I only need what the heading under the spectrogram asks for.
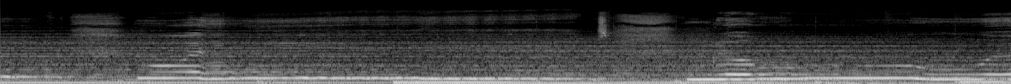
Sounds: music

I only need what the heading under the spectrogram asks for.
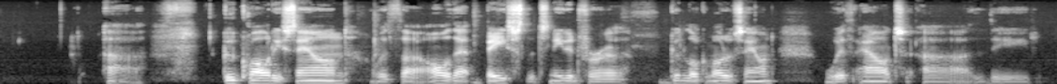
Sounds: speech

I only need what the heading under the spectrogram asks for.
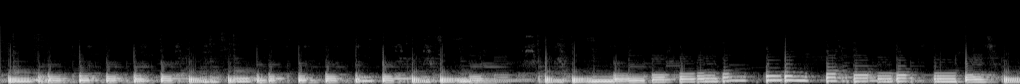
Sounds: playing double bass

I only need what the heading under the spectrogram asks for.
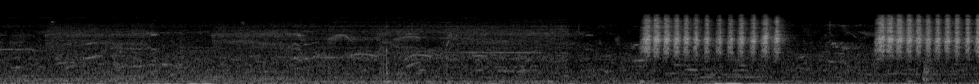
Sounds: magpie calling

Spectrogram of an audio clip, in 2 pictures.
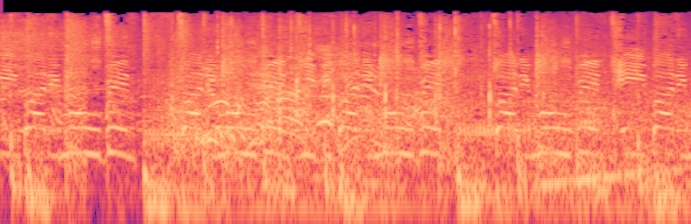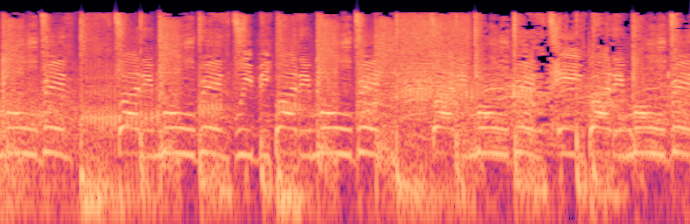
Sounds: music

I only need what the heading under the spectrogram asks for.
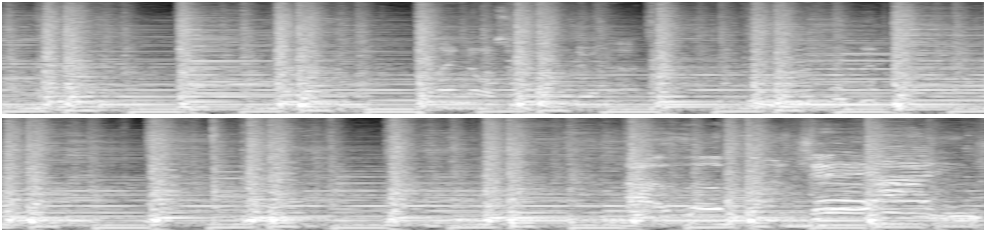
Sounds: music

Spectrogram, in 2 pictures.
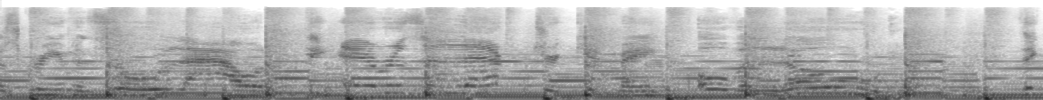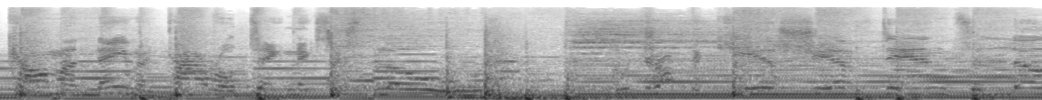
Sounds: music

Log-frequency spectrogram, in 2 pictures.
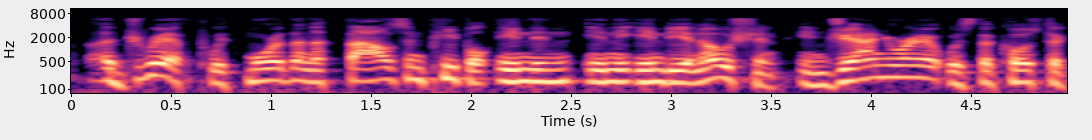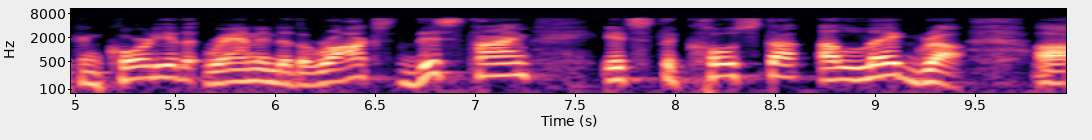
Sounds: speech

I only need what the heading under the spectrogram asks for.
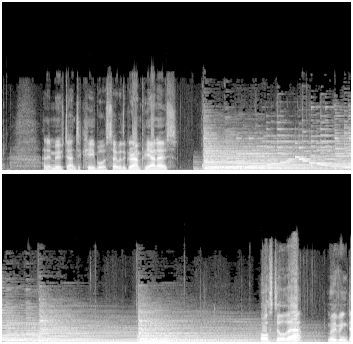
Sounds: speech
music

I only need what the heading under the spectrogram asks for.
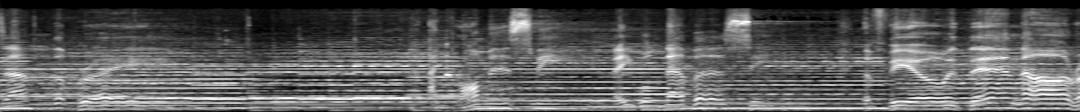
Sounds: music
sad music

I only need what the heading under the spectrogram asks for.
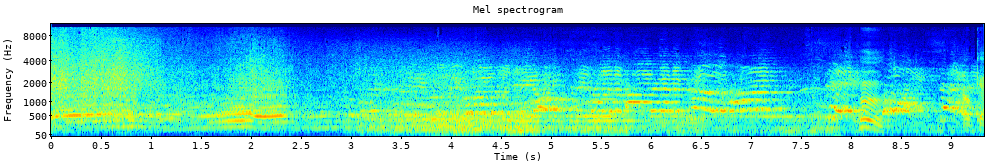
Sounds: speech

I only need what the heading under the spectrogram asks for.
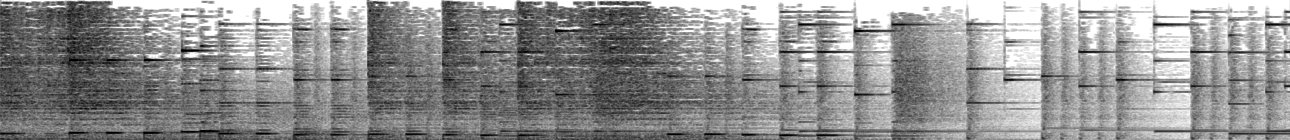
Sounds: music

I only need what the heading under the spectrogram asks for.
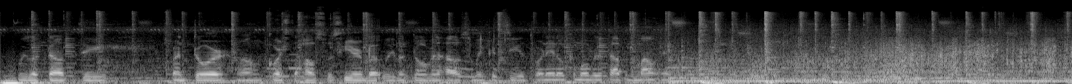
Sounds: music
speech

